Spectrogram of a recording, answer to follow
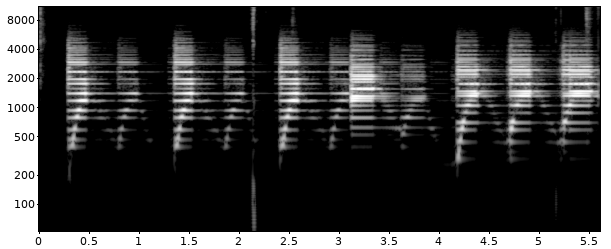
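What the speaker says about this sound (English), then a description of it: "get like a Rhodes type of feeling, or some really dirty electric key sounds" Bright, bell-like Rhodes-style electric piano chords from a software instrument are struck in short, evenly spaced stabs, each ringing briefly before the next, with no talking.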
